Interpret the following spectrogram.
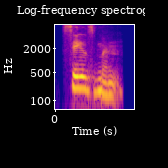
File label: "salesman", Indian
